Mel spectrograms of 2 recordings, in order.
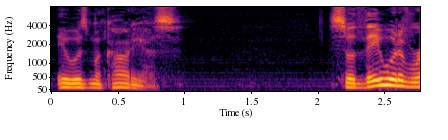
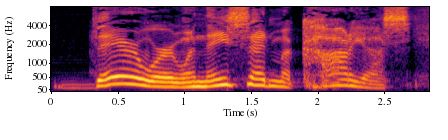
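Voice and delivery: ordinary delivery

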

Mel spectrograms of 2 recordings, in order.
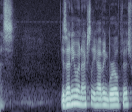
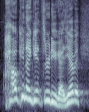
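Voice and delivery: exasperated; 7 semitones higher, faster than usual. Retold or imitated. Jesus frustrated with disciples.

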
